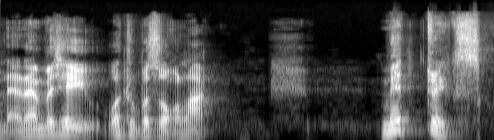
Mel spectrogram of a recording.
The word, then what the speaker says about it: Metrics: I C S นะ เมทริกซ์ นะ ครับ เป็น คำ ที่ ออก เสียง คล้าย ๆ กับ เมทริกซ์ ที่ เป็น หนัง นะ ครับ จริง ๆ มัน อ่าน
